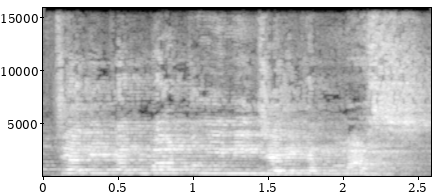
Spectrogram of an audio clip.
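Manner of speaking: high, loud imploring cry, drawn out at the end; desperate prayer. Retold or imitated. Preacher voicing the weeping pastor's prayer, desperate cry. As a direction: cry out to God in acted desperation. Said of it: "Sampai dia berdoa".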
